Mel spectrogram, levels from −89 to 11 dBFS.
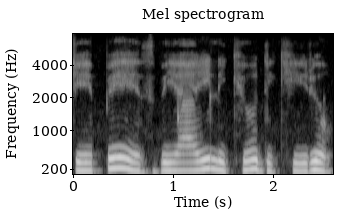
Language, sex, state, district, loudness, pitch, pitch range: Rajasthani, female, Rajasthan, Nagaur, -14 LUFS, 170 Hz, 165-185 Hz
